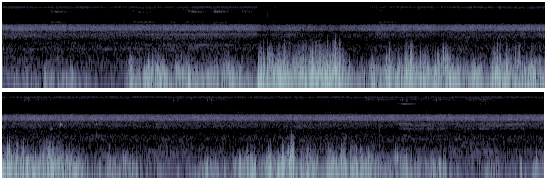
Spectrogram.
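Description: Wind buffeting the microphone in irregular low gusts, strongest from about two and a half seconds in and again near the end.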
